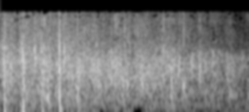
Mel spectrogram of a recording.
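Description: A small audience claps together, sharp distinct claps at the start blending into a steady patter of applause that gradually thins out, moderately close and without any voices.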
